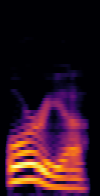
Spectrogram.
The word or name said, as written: oria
